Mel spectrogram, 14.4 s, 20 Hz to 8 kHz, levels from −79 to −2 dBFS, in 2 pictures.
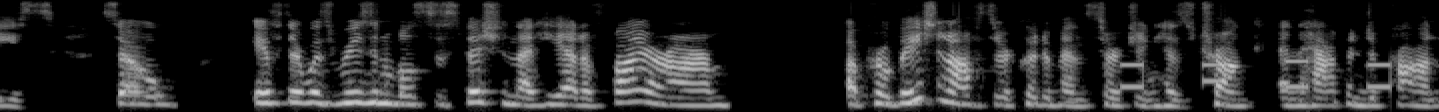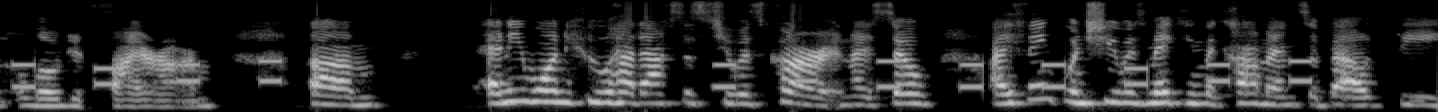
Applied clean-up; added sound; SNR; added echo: classical method Wiener filter.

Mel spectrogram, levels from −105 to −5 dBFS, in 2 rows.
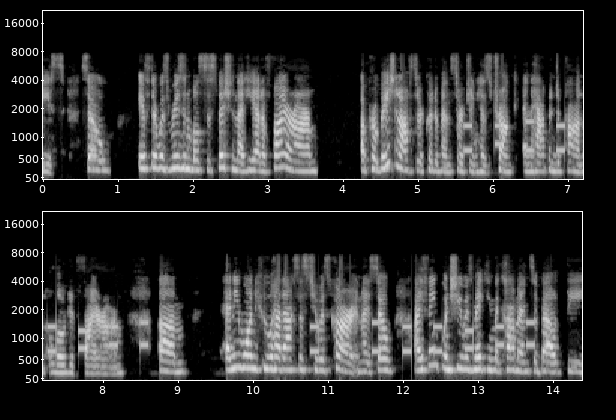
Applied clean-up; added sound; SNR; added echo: none; Telephone; 9 dB; none.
